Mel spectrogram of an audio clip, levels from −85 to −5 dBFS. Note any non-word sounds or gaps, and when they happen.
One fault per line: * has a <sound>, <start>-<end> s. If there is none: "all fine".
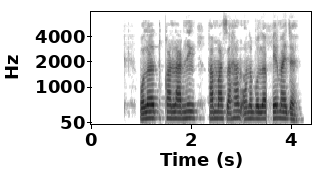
* has a dropout, 3.5-3.6 s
